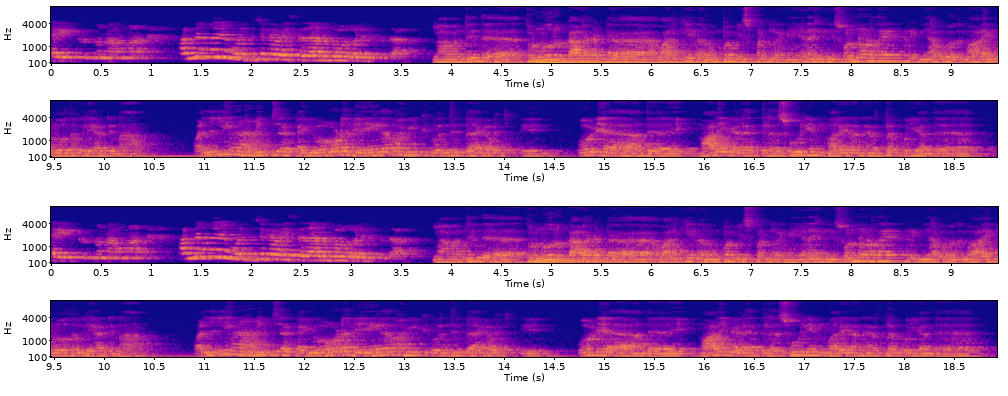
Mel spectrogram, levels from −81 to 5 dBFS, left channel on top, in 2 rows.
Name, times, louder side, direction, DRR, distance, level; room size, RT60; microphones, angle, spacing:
voice 1, 0.0-3.5 11.2-11.6, left 1 dB, 10° right, -2 dB, 0.4 m, -26 dB
voice 2, 3.8-10.4 10.9-14.4 14.7-18.7, equal, 50° left, -3 dB, 1.1 m, -24 dB
sound 1, 4.8-11.1, left 4 dB, 50° right, 0.8 m, -29 dB
3.9 x 3.6 x 2.4 m, 0.75 s
head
